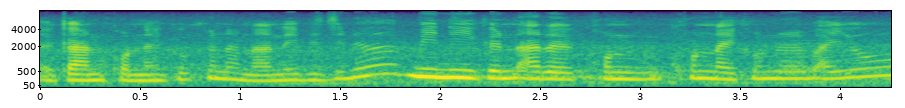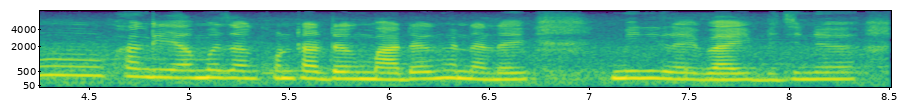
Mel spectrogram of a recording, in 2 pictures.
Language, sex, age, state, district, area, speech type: Bodo, female, 30-45, Assam, Chirang, urban, spontaneous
